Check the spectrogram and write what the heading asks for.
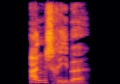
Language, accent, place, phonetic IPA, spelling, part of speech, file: German, Germany, Berlin, [ˈanˌʃʁiːbə], anschriebe, verb, De-anschriebe.ogg
- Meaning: first/third-person singular dependent subjunctive II of anschreiben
